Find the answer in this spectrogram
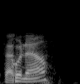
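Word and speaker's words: Quesnel: I don't even know if we have time to go through it, but Quinnell. Yeah, the S is silent.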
